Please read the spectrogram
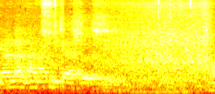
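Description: A man speaking Mandarin Chinese in a lecture, through microphones.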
